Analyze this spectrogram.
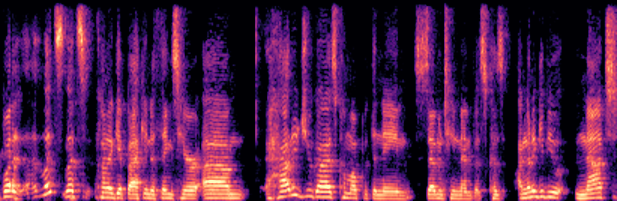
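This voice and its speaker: A man's voice: fairly high pitch, normal speed, hardly any pauses. A man hosting a casual podcast interview over a video call. He jokes and acts out little scenes. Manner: jokey, animated storyteller who acts out quotes. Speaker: podcast host.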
